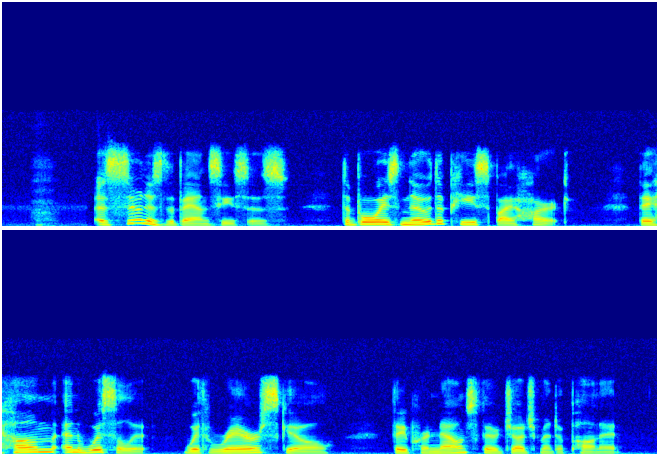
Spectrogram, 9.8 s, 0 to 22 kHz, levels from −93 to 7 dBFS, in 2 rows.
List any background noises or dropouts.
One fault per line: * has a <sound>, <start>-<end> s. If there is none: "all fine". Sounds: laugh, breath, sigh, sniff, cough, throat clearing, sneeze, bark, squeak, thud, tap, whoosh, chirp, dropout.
* has a breath, 0.2-0.5 s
